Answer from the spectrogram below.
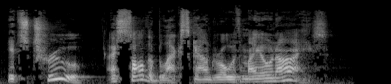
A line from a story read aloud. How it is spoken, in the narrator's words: the miller exclaimed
